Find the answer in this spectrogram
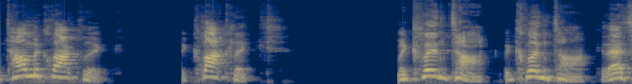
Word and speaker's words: McClintock: a surprise one tom mclaughlik the clock click mcclintock the clinton that's how you say it mcclintock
